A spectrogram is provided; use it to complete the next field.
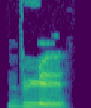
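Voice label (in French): "bleue", French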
